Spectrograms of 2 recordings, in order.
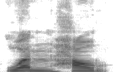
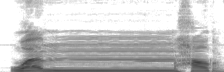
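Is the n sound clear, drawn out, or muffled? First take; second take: clear; drawn out. First: The n is crisp, clear and brief. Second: The n is held and drawn out long. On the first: The speaker calls it right. "Izhar artinya jelas" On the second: The speaker calls it wrong. "Atau dilama-lamakan"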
